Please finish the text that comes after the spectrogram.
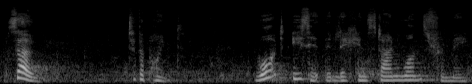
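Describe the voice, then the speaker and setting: A woman's voice: mid-range voice, lively intonation, measured pace, a little mellow, slight background noise, natural voice. An actress playing a shrewd, wry widowed medieval noblewoman in a video game, composed and dry in delivery. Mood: coolly probing. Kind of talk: video game dialogue acting.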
